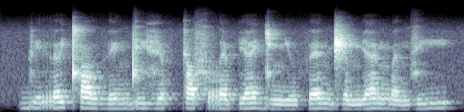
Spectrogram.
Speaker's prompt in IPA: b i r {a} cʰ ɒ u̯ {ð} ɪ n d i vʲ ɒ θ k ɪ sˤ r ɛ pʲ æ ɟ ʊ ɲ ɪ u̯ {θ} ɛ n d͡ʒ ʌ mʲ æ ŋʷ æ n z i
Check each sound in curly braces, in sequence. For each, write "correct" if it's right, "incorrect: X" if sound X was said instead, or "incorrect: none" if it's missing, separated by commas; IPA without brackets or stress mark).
incorrect: ə, correct, correct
